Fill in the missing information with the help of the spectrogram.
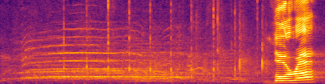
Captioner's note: cheering, applause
